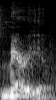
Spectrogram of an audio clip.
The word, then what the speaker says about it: Marriott: on the recess and I'm saying Marriott wrong it's like chariot so it's marry you oh that's just tomato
